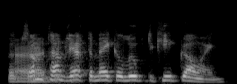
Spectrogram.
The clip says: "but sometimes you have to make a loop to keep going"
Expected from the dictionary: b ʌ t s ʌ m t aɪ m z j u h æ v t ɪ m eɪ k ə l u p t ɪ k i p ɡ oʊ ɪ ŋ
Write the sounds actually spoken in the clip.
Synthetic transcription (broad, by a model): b ʌ t s ʌ m t aɪ m z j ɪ h æ f t ɪ m eɪ k ə l u p t ɪ k i p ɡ oʊ ɪ ŋ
